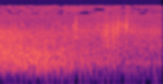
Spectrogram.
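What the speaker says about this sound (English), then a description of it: "gunfire. Sounds like it's coming from that direction." A faint, distant rumble of gunfire in an old Western film setting, a low muffled boom trailing off into quieter scattered cracks, heard alone without speech.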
